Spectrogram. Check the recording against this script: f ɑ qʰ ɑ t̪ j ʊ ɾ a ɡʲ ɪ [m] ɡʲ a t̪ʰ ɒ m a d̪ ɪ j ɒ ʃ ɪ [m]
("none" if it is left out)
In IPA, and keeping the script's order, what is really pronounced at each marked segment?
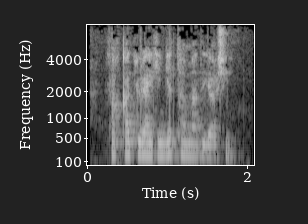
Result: ŋ, ŋ

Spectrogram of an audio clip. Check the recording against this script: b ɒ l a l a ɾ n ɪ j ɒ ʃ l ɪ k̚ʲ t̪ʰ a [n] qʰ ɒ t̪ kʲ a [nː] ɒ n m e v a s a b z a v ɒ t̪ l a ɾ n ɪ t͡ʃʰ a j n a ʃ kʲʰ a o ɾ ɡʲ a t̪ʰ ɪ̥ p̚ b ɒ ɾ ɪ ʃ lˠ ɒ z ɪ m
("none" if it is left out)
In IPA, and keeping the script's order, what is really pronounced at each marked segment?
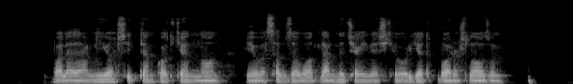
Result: n, nː

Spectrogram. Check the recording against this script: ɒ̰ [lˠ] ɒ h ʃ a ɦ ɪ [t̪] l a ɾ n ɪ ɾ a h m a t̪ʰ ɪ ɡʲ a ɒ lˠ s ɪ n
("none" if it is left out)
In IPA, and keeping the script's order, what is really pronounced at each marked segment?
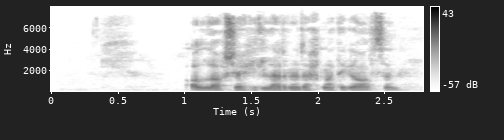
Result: lˠː, d̪

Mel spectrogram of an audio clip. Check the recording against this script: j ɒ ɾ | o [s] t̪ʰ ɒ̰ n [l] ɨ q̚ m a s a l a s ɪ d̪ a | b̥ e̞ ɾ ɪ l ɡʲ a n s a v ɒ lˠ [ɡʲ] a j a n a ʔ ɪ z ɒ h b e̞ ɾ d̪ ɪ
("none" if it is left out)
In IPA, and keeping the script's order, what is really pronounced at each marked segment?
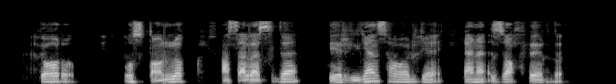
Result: s, l, ɡʲ

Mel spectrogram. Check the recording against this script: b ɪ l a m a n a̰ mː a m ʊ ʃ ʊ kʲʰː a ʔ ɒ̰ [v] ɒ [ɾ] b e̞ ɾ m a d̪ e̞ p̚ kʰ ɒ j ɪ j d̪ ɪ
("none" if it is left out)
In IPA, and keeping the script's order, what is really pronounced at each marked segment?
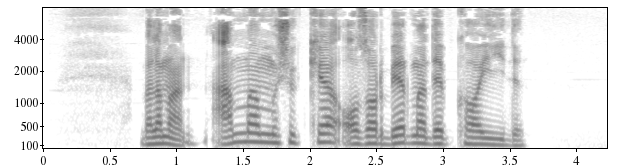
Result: z, ɾ

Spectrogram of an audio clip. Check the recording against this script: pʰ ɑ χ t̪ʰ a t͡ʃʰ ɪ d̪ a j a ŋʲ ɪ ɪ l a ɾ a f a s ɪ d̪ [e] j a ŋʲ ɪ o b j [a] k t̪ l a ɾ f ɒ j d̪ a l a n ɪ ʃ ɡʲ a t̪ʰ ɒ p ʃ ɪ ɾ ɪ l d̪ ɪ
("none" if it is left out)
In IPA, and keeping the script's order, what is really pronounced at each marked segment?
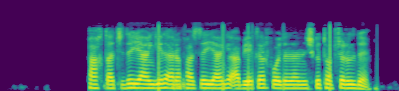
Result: a, e

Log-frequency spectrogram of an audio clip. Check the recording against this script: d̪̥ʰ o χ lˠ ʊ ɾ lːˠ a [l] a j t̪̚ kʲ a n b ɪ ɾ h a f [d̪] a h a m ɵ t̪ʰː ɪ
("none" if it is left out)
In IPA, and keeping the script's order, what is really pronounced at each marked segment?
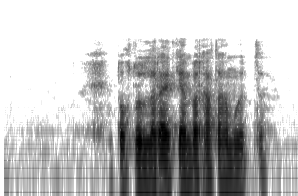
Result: ɾ, t̪

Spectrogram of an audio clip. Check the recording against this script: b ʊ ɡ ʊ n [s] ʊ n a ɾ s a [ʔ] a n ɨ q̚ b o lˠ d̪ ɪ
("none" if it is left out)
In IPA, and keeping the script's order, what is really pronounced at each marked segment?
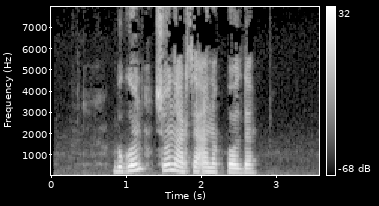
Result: ʃ, ʔ

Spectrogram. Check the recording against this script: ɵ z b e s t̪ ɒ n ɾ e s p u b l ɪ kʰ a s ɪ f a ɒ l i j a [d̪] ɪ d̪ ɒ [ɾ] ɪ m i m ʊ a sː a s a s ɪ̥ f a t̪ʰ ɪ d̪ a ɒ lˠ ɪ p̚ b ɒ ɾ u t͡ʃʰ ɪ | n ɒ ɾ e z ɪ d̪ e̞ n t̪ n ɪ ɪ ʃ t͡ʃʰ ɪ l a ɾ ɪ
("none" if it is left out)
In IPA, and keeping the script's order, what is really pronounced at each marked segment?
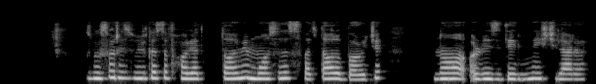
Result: t̪, none

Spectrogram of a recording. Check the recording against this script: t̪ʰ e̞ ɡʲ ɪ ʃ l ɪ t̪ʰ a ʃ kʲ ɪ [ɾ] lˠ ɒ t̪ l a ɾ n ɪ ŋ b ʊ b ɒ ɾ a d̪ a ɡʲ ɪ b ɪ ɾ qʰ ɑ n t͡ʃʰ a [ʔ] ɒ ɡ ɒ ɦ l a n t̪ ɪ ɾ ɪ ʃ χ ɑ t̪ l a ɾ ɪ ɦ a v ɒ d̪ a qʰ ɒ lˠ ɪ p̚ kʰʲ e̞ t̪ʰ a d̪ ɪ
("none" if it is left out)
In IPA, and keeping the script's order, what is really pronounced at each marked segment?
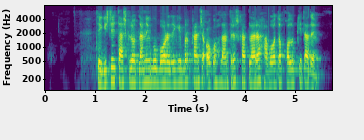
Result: none, ʔ

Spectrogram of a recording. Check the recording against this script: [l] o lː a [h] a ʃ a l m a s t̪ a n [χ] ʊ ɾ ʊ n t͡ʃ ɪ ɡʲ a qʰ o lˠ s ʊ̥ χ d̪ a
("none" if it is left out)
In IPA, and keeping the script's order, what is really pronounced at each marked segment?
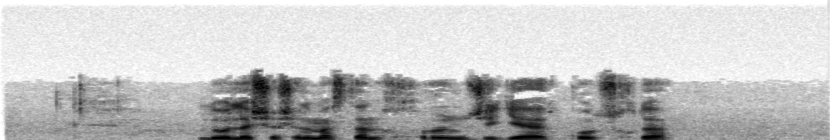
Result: l, ʃ, χ

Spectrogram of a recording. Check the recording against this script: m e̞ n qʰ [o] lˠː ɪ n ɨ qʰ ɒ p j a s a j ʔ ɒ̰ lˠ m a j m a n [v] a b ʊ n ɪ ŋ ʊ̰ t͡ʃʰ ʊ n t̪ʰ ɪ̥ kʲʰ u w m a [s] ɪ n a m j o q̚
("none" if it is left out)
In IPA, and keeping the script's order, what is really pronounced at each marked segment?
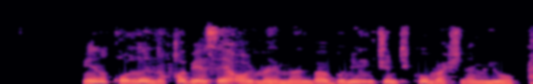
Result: o, v, ʃ

